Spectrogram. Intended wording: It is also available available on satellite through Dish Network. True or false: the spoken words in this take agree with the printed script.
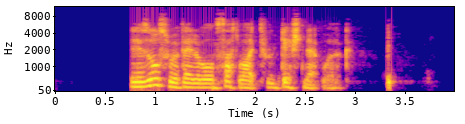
false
